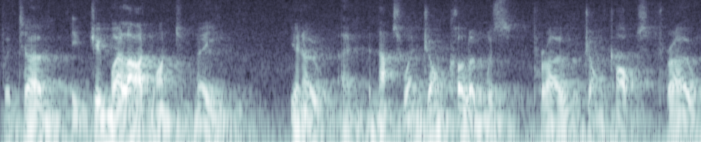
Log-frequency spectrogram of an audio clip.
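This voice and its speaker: A man's voice: fairly low pitch, level tone, unhurried. Rambling man, echoey hall. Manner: rambling, repeats phrases as he goes. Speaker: interviewee, former pro boxer and amateur coach. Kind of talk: casual reminiscing chat. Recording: echoey hall with faint background noise.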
